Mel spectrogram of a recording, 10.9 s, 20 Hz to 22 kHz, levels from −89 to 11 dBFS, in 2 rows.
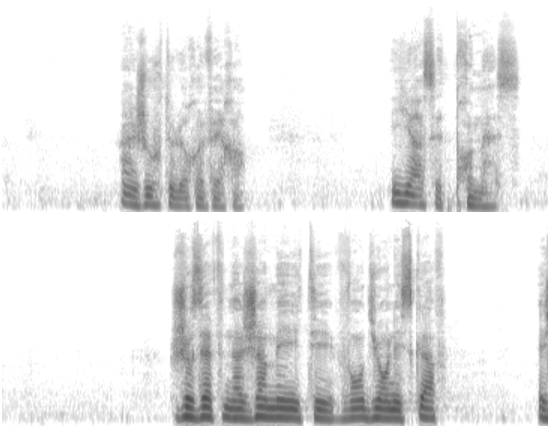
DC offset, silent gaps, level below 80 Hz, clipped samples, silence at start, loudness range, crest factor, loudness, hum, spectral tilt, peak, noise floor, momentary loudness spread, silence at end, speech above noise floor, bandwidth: under 0.1%; none; -76 dBFS; under 0.1%; 1.2 s; 13 LU; 22 dB; -31 LUFS; none; -4.5 dB/octave; -12 dBFS; -74 dBFS; 15 LU; 0 s; 44 dB; 18 kHz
